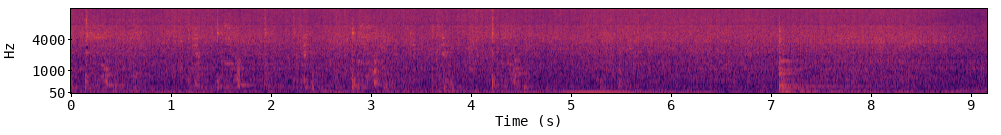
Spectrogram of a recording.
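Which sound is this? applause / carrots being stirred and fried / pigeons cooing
carrots being stirred and fried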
